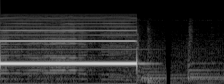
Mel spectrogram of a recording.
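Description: A loud, steady high-pitched tone with overtones, held on one pitch and then cutting off suddenly about a second and a half in, over quieter worship music.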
